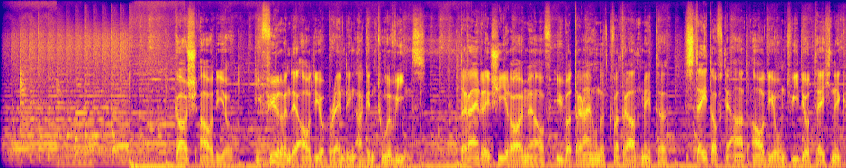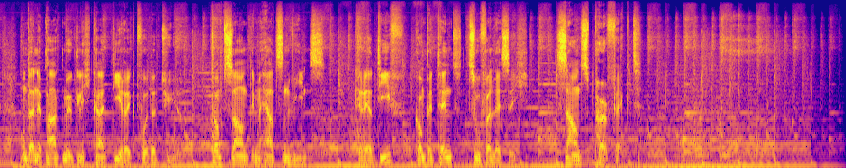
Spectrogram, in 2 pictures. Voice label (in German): Werbung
